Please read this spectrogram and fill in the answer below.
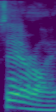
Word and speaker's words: Sarai: his wife's name was Sarai, S-A-R-A-I, with the A-I pronounced with an I name, and their names are changed.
